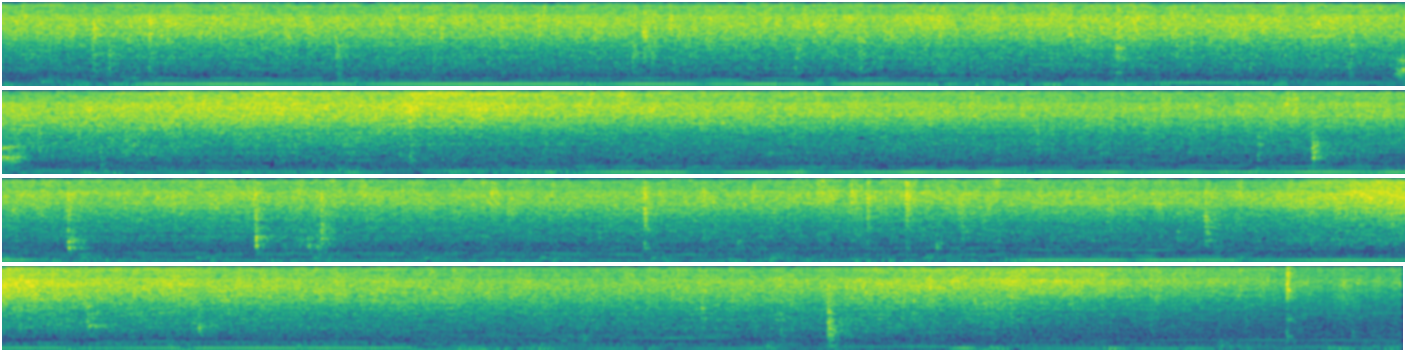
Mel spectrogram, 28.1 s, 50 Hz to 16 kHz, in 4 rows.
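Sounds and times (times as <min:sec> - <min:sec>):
chicken sizzling in a pan: 0:00.0 - 0:28.0.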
